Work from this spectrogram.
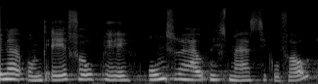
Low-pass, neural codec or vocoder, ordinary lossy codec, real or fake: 14.4 kHz; codec, 44.1 kHz, 2.6 kbps, SNAC; none; fake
